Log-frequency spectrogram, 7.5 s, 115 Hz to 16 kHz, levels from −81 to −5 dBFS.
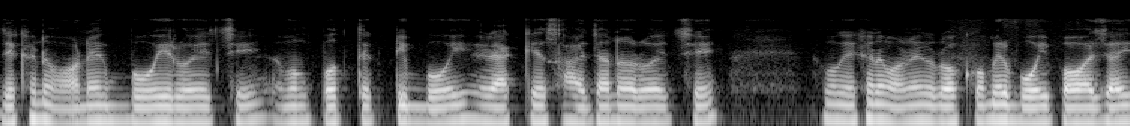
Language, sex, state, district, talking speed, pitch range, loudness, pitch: Bengali, male, Jharkhand, Sahebganj, 135 wpm, 120-135 Hz, -19 LUFS, 125 Hz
